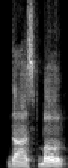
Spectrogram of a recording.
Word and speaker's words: Das Boot: pretty famous movie called Das Boot, and it was about a submarine. And so a boat is a boat. It's kind of pronounced, it spells like boot, but the Germans pronounce it boat.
